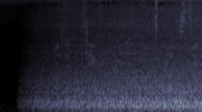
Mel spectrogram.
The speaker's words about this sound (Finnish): No niin, kuten taustahuminasta voi kuvitella, niin istun tässä lentokoneessa jossain ehkä Newfoundlandin yläpuolella. Me ollaan matkalla Lontoosta Chicagoon Ignite-tapahtumaan.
